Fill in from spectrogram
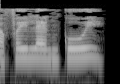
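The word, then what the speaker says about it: Phây Leng Cui (翡冷翠): Nguyên văn từ đó là Feilenkui, phiên âm là Phây Leng Cui.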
